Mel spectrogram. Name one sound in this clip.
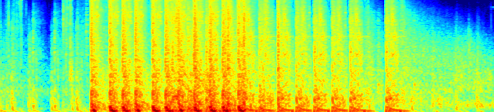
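A rifle fires.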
